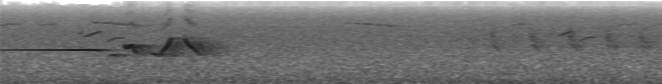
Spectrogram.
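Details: Rosy pipit, a vagrant seen in spring on Oeyeondo island, Korea: one loud, sharp call made of quick up-and-down notes, led in by a thin steady whistle. Faint high chirps from other birds follow over a soft hiss.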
